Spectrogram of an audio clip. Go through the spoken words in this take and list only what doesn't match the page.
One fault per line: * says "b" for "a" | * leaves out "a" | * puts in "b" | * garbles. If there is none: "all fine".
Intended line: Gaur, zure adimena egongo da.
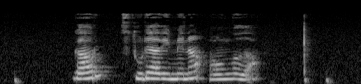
all fine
